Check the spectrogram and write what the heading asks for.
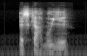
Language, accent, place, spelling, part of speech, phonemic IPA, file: French, France, Lyon, escarbouiller, verb, /ɛs.kaʁ.bu.je/, LL-Q150 (fra)-escarbouiller.wav
- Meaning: obsolete form of écrabouiller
